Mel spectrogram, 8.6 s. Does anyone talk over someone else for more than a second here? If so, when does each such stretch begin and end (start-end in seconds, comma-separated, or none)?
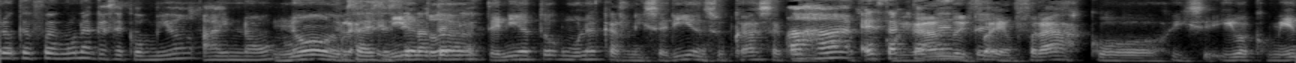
1.8-3.3, 5.2-6.8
